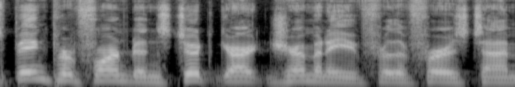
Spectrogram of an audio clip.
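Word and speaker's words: Stuttgart: going to say keev you got to say stutgart because that's how they pronounce it there and they're always yelling why are they always yelling so it's being performed in stutgart Germany for the first time in a 100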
